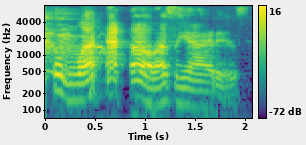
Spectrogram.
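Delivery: laughing through the words; mock offended while laughing. Real, not acted. After teasing joke.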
